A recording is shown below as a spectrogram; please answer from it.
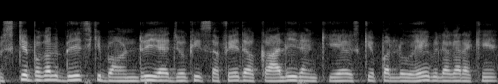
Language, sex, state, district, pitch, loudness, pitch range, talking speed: Hindi, male, Chhattisgarh, Rajnandgaon, 175 Hz, -18 LUFS, 165-185 Hz, 265 wpm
